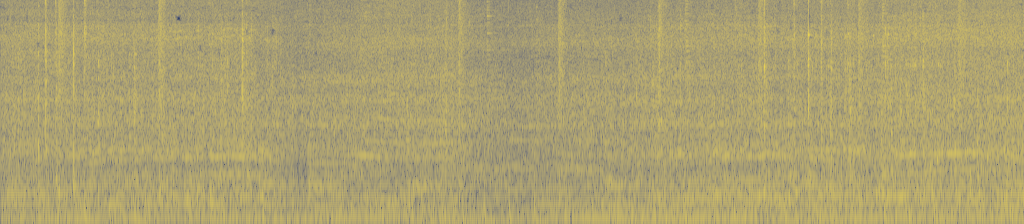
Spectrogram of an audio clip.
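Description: Tracked shredder's engine running steadily as the machine drives forward on its steel crawler tracks, with scattered short clanks.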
